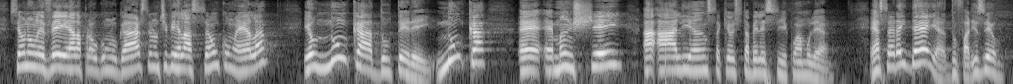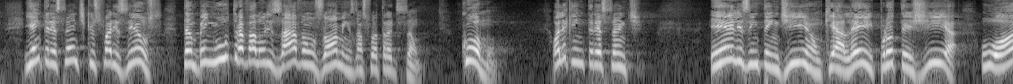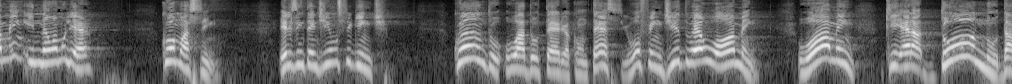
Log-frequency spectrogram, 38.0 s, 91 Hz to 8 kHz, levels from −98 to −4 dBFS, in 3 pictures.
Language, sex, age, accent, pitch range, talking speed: Portuguese, male, 50-69, Brazilian, 190-285 Hz, 135 wpm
